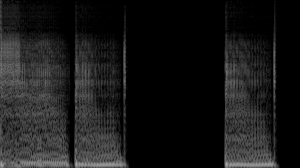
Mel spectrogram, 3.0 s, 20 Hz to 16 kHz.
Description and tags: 80 Grimey Pulse Bass 02
basslines, dist, drillnbass, free, grimey, guitar, hiphop, lofi, loop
